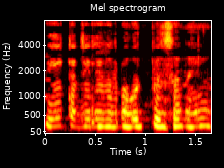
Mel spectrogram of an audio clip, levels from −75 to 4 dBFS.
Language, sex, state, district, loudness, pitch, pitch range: Hindi, male, Uttar Pradesh, Muzaffarnagar, -17 LUFS, 195 Hz, 195-200 Hz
